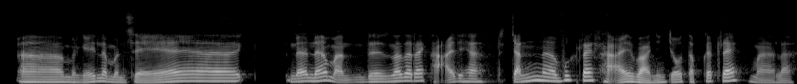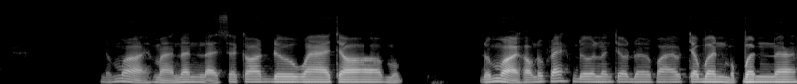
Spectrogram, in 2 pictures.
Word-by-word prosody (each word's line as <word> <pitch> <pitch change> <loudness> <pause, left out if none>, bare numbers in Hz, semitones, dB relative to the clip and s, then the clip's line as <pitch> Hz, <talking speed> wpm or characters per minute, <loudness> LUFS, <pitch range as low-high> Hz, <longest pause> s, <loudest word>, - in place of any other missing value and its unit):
Ờ, 120 -2 -1
mình 110 -2 -7
nghĩ 110 +4 -3
là 145 +1 -2
mình 110 -4 -6
sẽ 105 - -4 1.4
nếu 140 +3 -1
nếu 160 +4 +1
mà, 175 - -1 0.3
ơ, 125 - -2
nói 150 +3 0
tới 170 0 +1
rác 170 +1 -1
thải - - -3
đi 140 - -6
ha, 130 -1 -3 0.3
tránh 155 +11 0 0.2
vứt 205 0 -2
rác 185 0 +3
thải 130 - 0
vào 110 -5 +3
những 105 +3 -7
chỗ 115 0 -2
tập 125 - -7
kết 145 +1 -3
rác, 165 -2 0
mà 100 -5 -7
là 95 0 -7 1.1
đúng 110 +5 -9
rồi, 100 -9 +1
mà 100 -3 -1
nên 115 +2 -1
là 95 -2 +1
sẽ 105 +6 -5
có 125 +1 +1
đưa 120 0 +2
qua 120 -1 +4
cho 115 0 +6 0.2
một 100 -2 -4 0.8
đúng 110 +6 -1
rồi, 95 -8 +7
hông 110 +2 -1
đốt 130 +1 -3
rác 145 +1 0
đưa 125 -2 0
lên 120 -1 -1
cho 125 0 -1
đơ 120 -1 -2
qua 120 -1 -1
cho 120 - +4
bên 120 -1 +4
một 105 -2 -2
bên, 120 0 +5
a, 120 0 +4
120 Hz, 205 wpm, -25 LUFS, 115-135 Hz, 1.4 s, rồi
